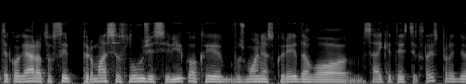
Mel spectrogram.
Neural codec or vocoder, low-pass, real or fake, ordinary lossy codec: codec, 16 kHz, 6 kbps, DAC; 7.2 kHz; fake; MP3, 64 kbps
